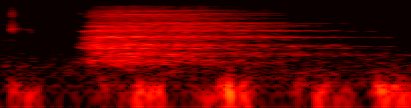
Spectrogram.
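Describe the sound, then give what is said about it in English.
A deep breath drawn in during a group movement lesson: one long, airy inhalation lasting about a second and a half, steady and fairly loud, with faint low rumbling before and after. “Everybody just take a deep breath in”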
